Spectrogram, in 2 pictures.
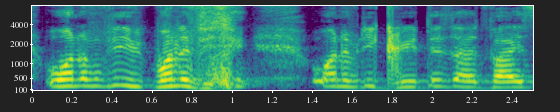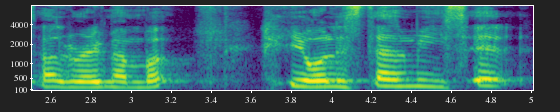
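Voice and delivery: ordinary talk, nothing marked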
